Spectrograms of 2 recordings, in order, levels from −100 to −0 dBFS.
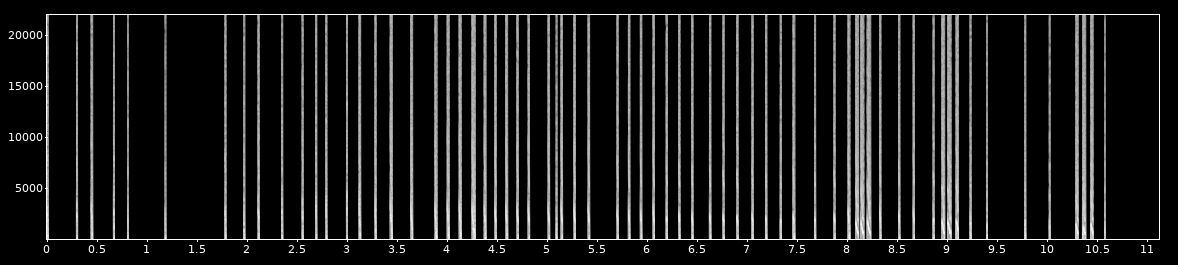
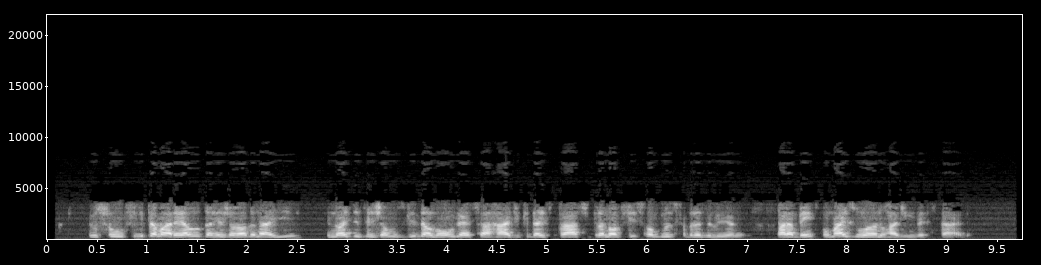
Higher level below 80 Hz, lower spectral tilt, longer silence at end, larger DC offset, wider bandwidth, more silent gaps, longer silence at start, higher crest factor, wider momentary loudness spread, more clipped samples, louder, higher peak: first, -28 dBFS vs -74 dBFS; second, -2.5 dB/octave vs -5 dB/octave; about the same, 0.65 s vs 0.6 s; neither; first, over 20 kHz vs 3.8 kHz; first, 3.89-8.08 s, 8.23-8.94 s, 9.03-10.43 s vs none; first, 3.85 s vs 0.4 s; second, 12 dB vs 18 dB; about the same, 11 LU vs 12 LU; neither; first, -11 LUFS vs -18 LUFS; about the same, 0 dBFS vs 0 dBFS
